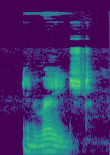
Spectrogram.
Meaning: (adjective) 1. Angered, made furious, made full of rage 2. Insane, mad; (verb) simple past and past participle of enrage
- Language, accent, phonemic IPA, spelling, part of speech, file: English, Southern England, /ɛnˈɹeɪ̯d͡ʒd/, enraged, adjective / verb, LL-Q1860 (eng)-enraged.wav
